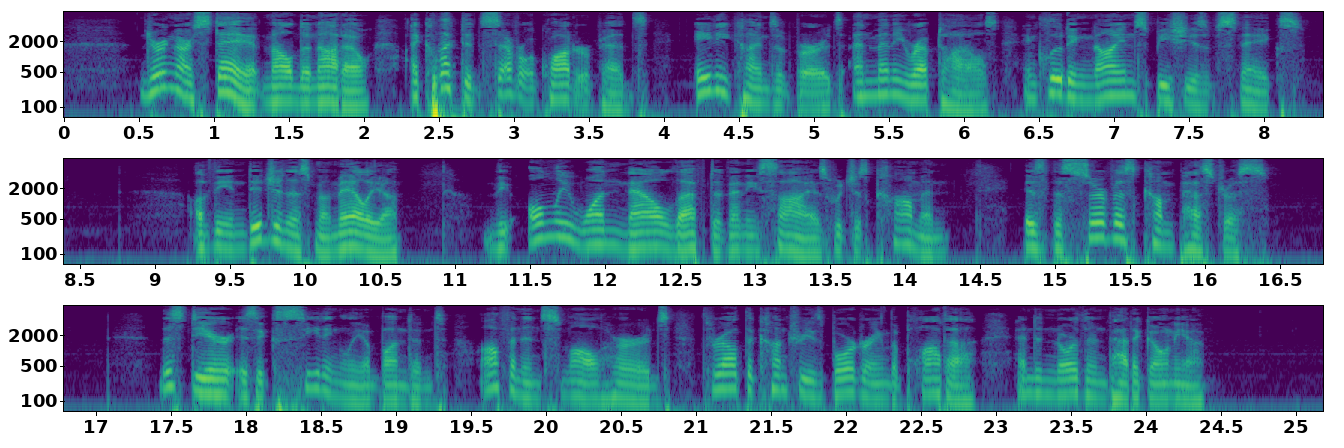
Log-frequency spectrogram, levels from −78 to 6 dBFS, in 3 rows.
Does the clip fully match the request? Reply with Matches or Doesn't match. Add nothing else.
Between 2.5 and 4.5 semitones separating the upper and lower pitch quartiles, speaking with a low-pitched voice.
Doesn't match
